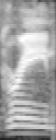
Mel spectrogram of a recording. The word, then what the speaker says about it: Green: My name is green like the color Okay, it's, uh, it seems self explanatory, you would think.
